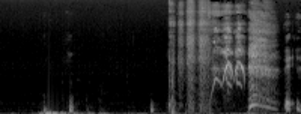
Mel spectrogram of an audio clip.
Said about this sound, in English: Folks at home, you can probably actually hear my feet shuffle. yeah, probably because you shook the whole damn table,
